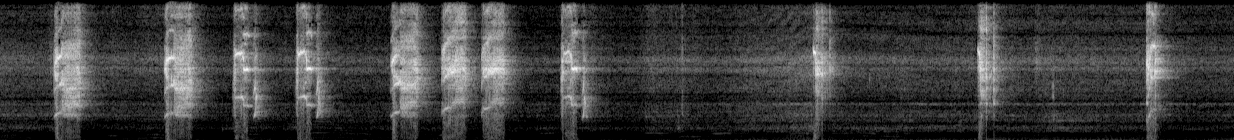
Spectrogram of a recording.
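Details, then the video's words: Long-tailed shrike (cendet) calling to provoke a rival into answering: loud harsh broadband squawks, eight in the first four seconds then spaced every second or so, high-pitched and scratchy. "pancingan burung cendet bikin emosi lawan nya jamin nyaut"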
